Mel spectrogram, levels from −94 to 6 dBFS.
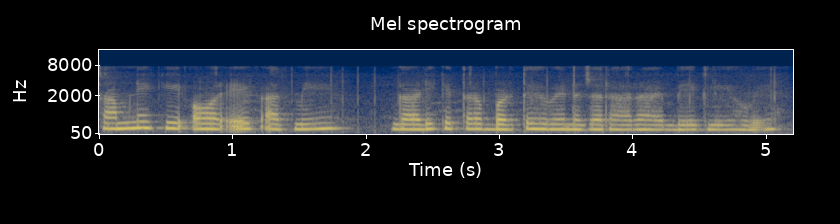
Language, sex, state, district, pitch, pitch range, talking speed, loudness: Hindi, female, West Bengal, Alipurduar, 220 Hz, 205-235 Hz, 195 wpm, -17 LUFS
